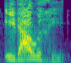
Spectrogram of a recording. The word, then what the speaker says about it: Iraurgi: Bueno, me corrige Alberto Marco que lo he dicho mal, no es Irurgi, que he dicho Irurgi, es Iraurgi, de Azpeitia, de la localidad vasca.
